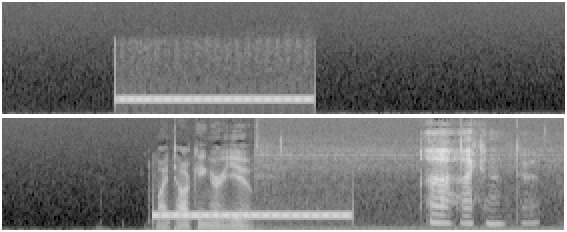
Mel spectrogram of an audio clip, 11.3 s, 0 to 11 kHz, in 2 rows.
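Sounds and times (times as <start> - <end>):
telephone ringback tone as a call rings through: 1.1 - 3.2, 7.1 - 9.2
speech: 7.6 - 8.3, 9.9 - 11.1.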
